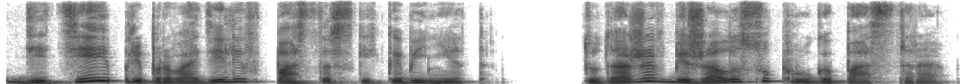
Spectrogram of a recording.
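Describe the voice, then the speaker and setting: A woman narrating a children's storybook in a steady, expressive reading voice. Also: sits low, brisk, slightly rough, no echo, studio quality. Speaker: audiobook narrator.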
